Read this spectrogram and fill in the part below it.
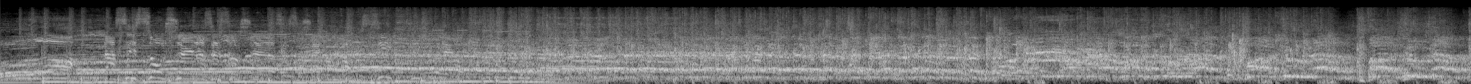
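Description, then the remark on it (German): A loud crowd in an arena cheers and shouts continuously for about fifteen seconds at a drinking contest, a dense roar of voices with whoops and chanting, and a low rhythmic drumming pulse in the first six seconds. “Wahnsinn, diese Stimmung hier.”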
